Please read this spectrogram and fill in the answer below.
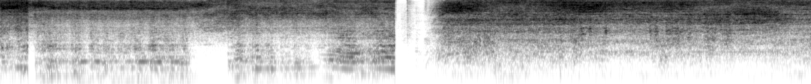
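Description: Small handheld rotary sander with a round sanding pad running across pallet-wood planks, its motor whining over the rub of the pad, with a brief drop around two seconds in. After a sudden cut about four seconds in, a steady hiss from another power tool.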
